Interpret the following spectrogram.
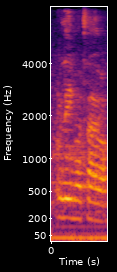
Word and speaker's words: levothyroxine: of, you'll have to help me with this pronunciation, levothyroxine? Levothyroxine.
